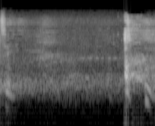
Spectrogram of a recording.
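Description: A woman coughs once into the podium microphones, a single short sharp cough near the end, after a quiet pause in her speech.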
